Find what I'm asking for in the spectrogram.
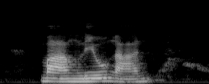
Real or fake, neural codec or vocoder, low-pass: real; none; 7.2 kHz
